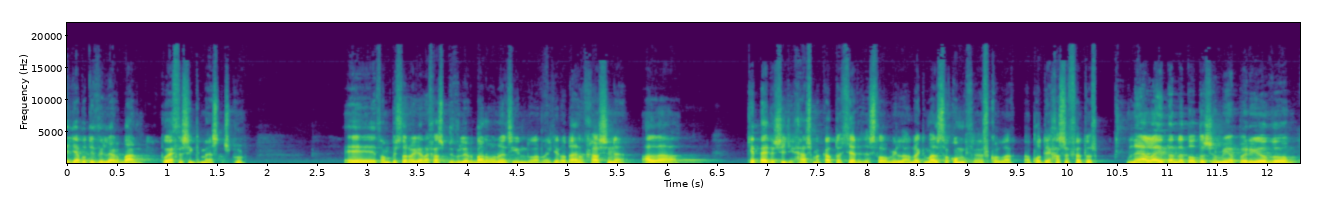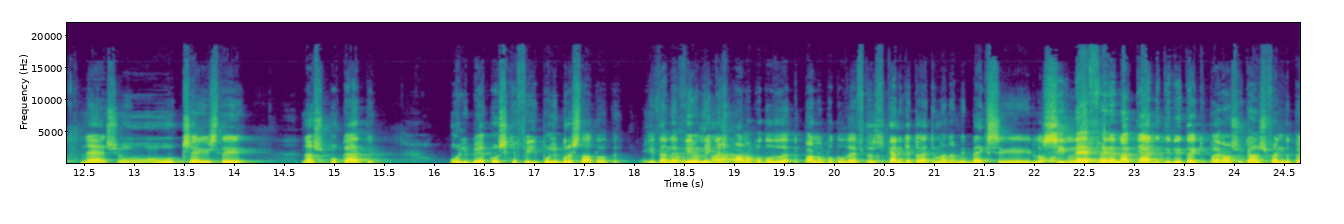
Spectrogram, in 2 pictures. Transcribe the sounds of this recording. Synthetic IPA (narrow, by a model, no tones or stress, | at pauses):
ʝɐpo̞t̪ivileɾbɐnpueθesɐɲcemesɐ̥ːspume | eθɐmupist̪oɾɐʝɐnɐxɐsisɐpot̪vilɐɾbɐnmonet͡siʝinit̪ɐnɐʝenot̪ɐɐnxɐsineɐ̰lɐ | cepeɾiosiçexɐsimekɐp̪ot̪ɐçe̞ɾʝɐst̪o̞milɐno̞cemɐlist̪ɐko̞mipʰçoefkolɐɐ̰pot̪ie̞xɐsefe̞t̪o̞s | neɐlɐit̪ɐnet̪o̞t̪ese̞miɐpe̞ɾio̞ðo̞nespukse̞ɾist̪i | nɐsu̥po̞kɐt̪i | oːlimbiɐko̞si̥çe̞fiʝipo̞libɾo̞st̪ɐt̪o̞t̪e̞ | ḭt̪ɐneðio̞niespɐnoɐpot̪opɐnoɐpo̞t̪o̞ðe̞ft̪eiɾçe̥kɐnice̞t̪o̞e̞t̪imɐnɐmimbe̞ksilosɣine̞fe̞ɾe̞nɐkɐnit̪init̪ɐecipe̞ɾɐosuceɐnosu̥fe̞net̪ep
